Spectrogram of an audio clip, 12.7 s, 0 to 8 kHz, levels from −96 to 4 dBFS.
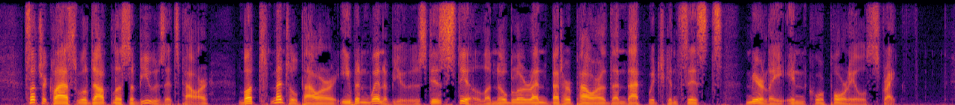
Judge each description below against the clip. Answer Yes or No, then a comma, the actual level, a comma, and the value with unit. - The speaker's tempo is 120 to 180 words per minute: Yes, slow, 135 wpm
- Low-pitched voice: Yes, low, 105 Hz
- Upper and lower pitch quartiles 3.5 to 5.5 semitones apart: Yes, average, 3.8 semitones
